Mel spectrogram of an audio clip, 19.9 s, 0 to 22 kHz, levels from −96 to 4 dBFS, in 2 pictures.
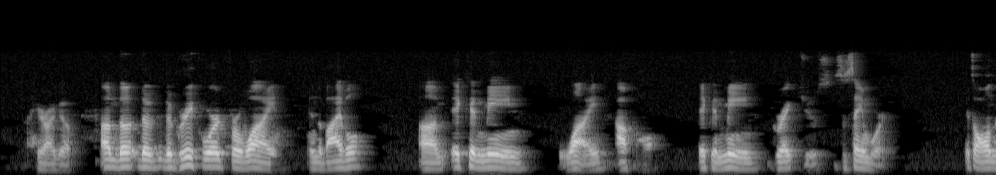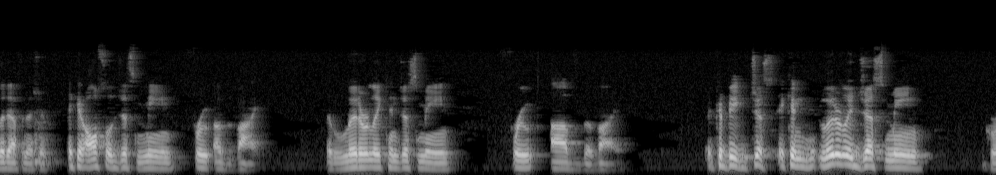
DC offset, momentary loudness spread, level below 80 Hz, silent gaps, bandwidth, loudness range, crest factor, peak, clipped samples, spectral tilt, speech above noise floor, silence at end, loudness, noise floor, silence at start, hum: under 0.1%; 16 LU; -78 dBFS; none; 7.4 kHz; 6 LU; 20 dB; -6 dBFS; under 0.1%; -7 dB/octave; 50 dB; 0 s; -25 LUFS; -74 dBFS; 0.3 s; none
